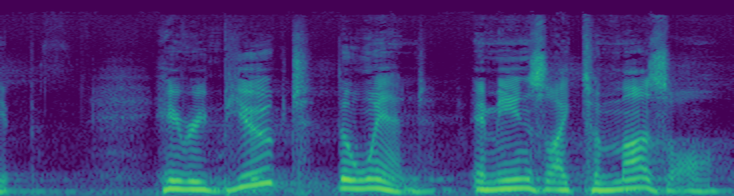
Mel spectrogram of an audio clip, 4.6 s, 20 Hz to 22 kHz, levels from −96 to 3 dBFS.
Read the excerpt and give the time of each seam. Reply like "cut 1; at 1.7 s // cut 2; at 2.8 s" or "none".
cut 1; at 2.9 s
